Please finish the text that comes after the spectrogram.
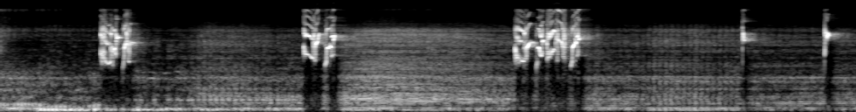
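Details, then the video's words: Lovebird of the fighter type, sound meant to quickly trigger long ngekek chattering: three dense, shrill, scratchy bursts about two seconds apart, then two single sharp high chirps over a low indoor hum. "SUARA BURUNG LOVEBRID TERCEPAT, bikin cepat respon ngekek"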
